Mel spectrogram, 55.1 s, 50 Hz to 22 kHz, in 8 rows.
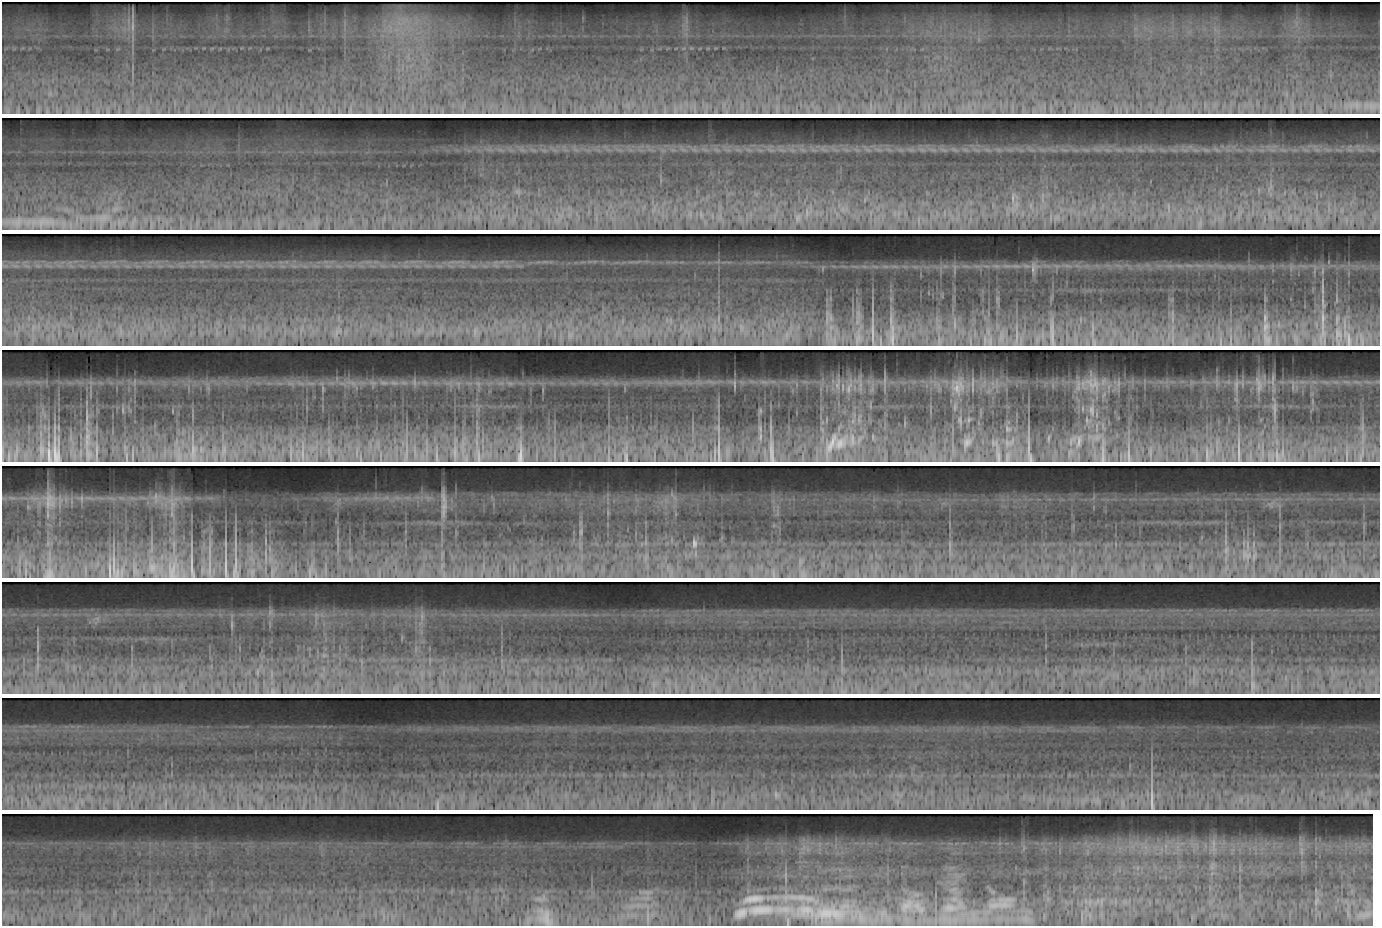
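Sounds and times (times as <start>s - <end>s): high-pitched insect drone: 0.0s - 43.4s
water trickling and splashing: 0.0s - 55.0s
sharp splashes and knocks: 17.4s - 37.2s, 51.8s - 55.0s.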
